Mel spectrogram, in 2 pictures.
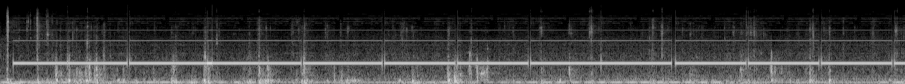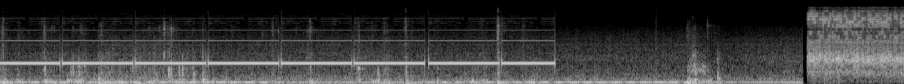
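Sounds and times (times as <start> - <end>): clicks: 0.0 - 14.3
low hum: 0.0 - 17.1
high-pitched beep tone: 0.1 - 14.6.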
